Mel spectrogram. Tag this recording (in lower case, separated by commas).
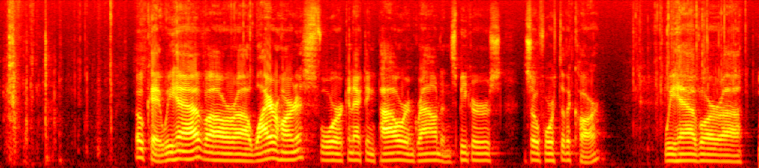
speech, inside a small room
